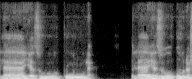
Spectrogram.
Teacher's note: লা ইয়াযুকুনা শব্দটির মধ্যে জালের মধ্যে এক আলিফ টান হবে, পেশের বাম পাশে যজমালা ওয়াও আসার কারণে।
